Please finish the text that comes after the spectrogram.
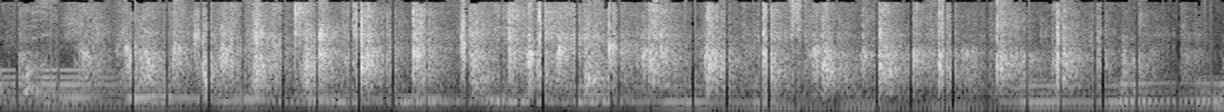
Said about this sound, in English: Give God a hand clap.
